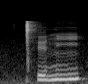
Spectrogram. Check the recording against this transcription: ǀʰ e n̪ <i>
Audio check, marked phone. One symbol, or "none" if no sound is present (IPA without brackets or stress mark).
ĩ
